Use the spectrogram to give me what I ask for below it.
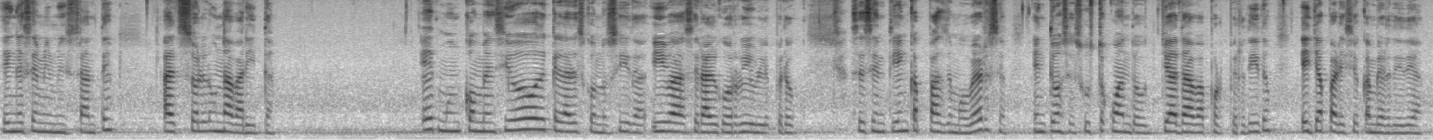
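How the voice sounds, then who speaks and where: A woman narrating a children's fantasy audiobook in a steady, measured reading voice. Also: mid-range voice, a little hiss or hum. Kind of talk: scripted storybook narration.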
